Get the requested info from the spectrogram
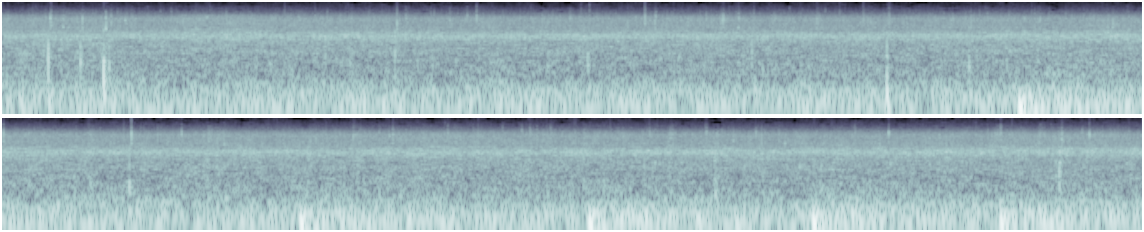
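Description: Steady rain falling through forest foliage, an even hiss with a few dull knocks of heavier drops scattered through it.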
